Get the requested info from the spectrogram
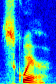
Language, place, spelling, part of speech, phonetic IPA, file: English, California, square, noun / adjective / adverb / verb, [skwɛ˞], En-us-square.ogg
- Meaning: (noun) A polygon with four straight sides of equal length and four right angles; an equilateral rectangle; a regular quadrilateral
